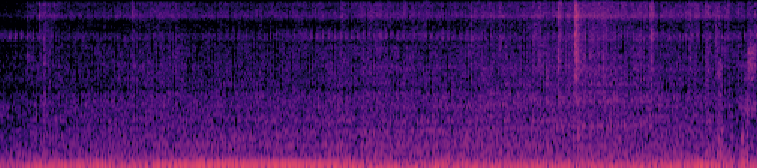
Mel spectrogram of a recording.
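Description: An older Chevrolet Impala rolls slowly through a lot, a low steady engine rumble heard from inside the car, continuous and fairly loud with no talk.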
